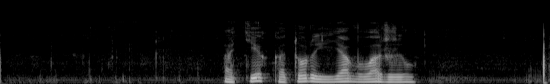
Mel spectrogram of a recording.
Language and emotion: Russian, neutral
